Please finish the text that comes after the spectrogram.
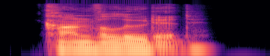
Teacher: That second syllable again has that schwa sound, that reduced vowel sound.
